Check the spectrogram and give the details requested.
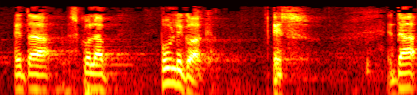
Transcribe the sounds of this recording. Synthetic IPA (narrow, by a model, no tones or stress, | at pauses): e̞t̪aesko̞la | puβliko̞a̰k | es | d̪a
